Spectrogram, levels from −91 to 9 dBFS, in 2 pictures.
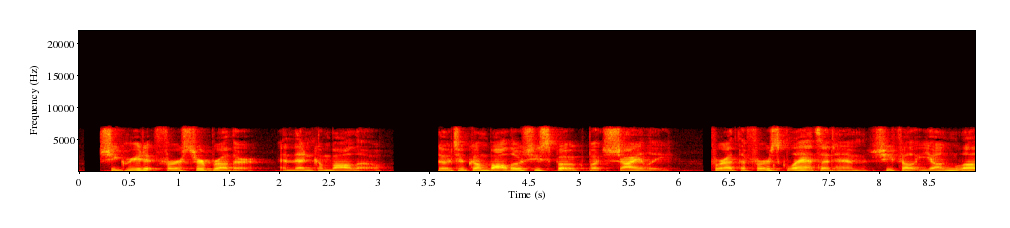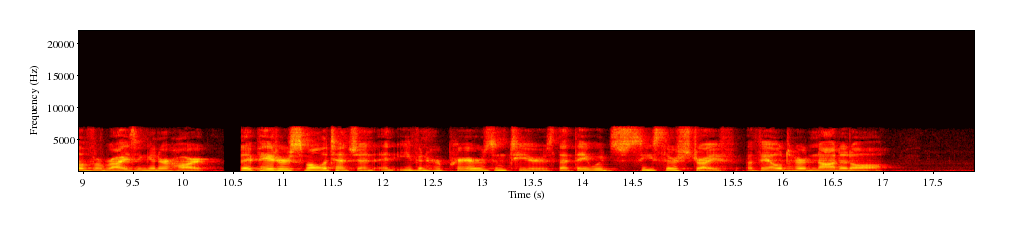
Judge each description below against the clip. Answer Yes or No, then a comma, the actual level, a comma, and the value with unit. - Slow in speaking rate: No, average, 175 wpm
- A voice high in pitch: No, low, 125 Hz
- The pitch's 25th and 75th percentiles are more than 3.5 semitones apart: Yes, average, 5.3 semitones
